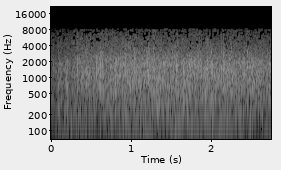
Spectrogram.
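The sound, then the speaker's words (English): An audience applauding at a live Intelligence Squared U.S. debate, with dense, even clapping sustained from start to finish. “and then I'm going to raise my hand for a round of applause and imagine commercials are playing somewhere.”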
